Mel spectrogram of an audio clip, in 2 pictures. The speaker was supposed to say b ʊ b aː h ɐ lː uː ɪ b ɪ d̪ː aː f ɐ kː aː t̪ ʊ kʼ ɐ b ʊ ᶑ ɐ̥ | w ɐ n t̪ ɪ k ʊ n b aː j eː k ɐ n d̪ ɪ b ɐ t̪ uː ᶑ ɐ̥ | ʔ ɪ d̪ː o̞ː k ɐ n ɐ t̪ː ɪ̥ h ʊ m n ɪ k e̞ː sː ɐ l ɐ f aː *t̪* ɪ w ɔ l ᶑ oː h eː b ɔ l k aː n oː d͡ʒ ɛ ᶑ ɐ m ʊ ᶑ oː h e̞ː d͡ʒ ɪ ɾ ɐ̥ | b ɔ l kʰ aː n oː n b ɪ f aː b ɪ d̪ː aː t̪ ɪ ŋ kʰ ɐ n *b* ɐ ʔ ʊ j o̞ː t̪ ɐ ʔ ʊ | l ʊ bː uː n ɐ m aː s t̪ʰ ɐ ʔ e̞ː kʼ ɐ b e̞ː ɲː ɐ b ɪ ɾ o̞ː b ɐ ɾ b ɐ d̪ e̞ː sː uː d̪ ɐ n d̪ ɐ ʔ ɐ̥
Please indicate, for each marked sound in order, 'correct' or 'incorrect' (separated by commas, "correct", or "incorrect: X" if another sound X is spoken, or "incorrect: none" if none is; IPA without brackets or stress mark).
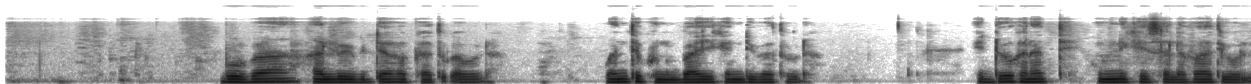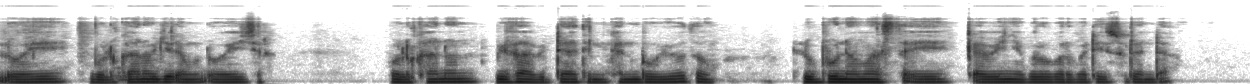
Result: correct, correct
